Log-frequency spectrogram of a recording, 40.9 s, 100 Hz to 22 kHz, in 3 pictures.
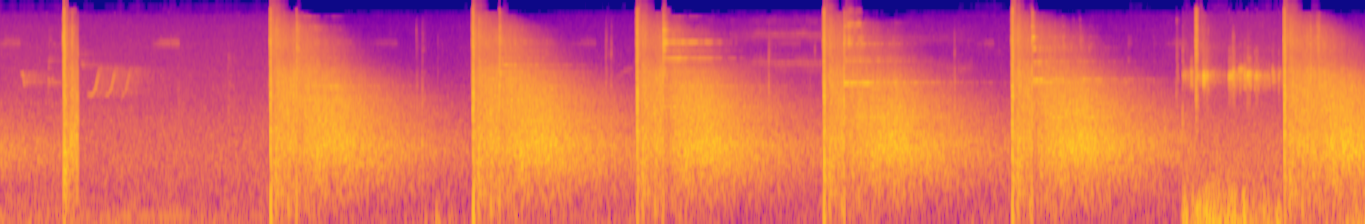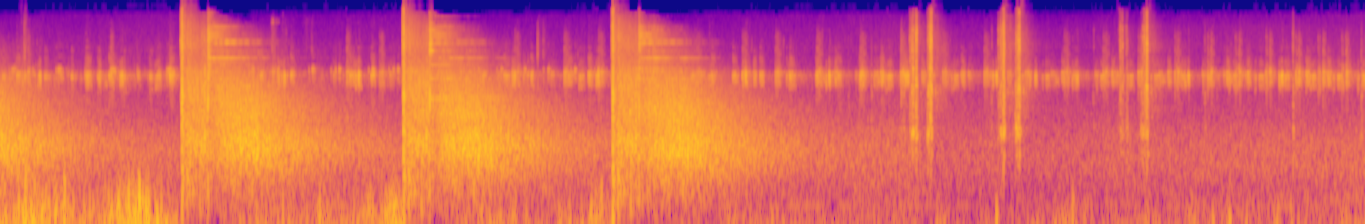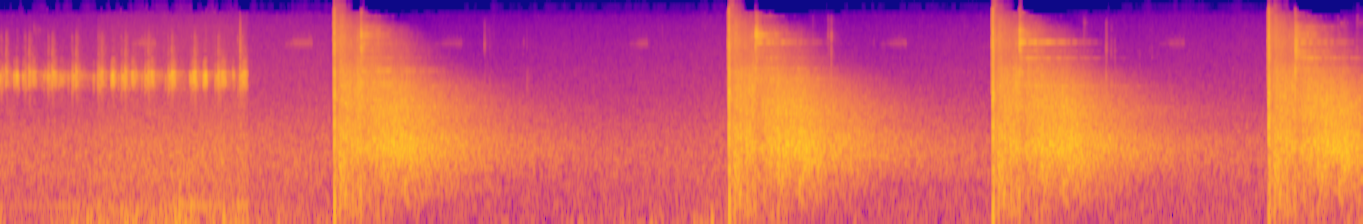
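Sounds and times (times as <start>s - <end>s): rifle shots echoing: 2.7s - 12.1s, 12.8s - 14.2s, 15.4s - 24.0s, 30.6s - 32.6s, 34.6s - 36.3s, 37.2s - 39.0s, 40.0s - 40.9s.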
